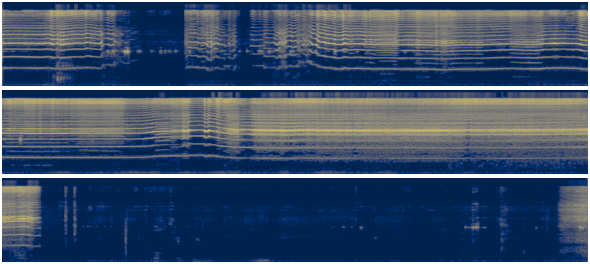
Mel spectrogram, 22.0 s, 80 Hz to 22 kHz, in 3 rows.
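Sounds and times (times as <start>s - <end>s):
air squealing from balloon neck: 0.0s - 1.6s, 2.3s - 15.2s, 21.6s - 21.9s.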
